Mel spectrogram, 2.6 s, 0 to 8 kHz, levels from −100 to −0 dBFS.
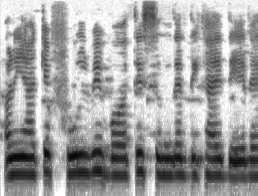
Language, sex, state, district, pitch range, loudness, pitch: Hindi, female, Bihar, Kishanganj, 215-245 Hz, -14 LUFS, 220 Hz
